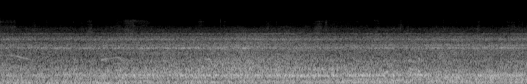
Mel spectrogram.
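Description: A jet engine roars and whines steadily nearby.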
